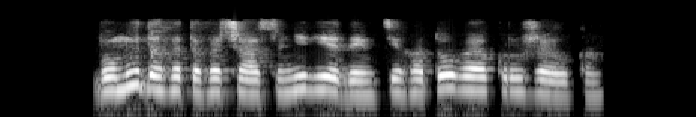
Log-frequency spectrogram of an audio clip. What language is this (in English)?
Belarusian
